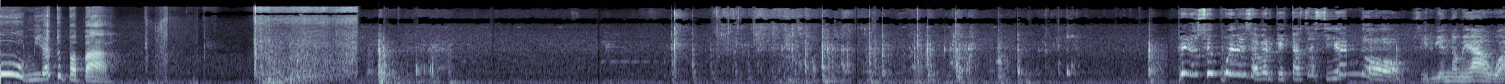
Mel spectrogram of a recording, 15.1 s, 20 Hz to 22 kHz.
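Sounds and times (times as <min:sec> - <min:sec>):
water splashing: 0:02.5 - 0:03.6.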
